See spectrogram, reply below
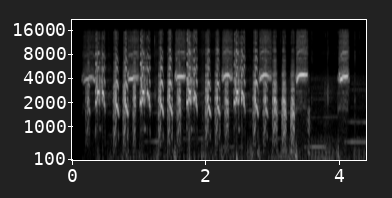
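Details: Grey francolin calling: loud, harsh, squawky notes repeated rapidly in a steady rhythm, each a grating burst, ending with a couple of sharper higher notes and faint tonal sounds.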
